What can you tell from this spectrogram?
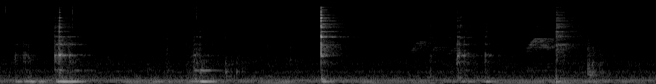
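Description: Glass bowls and a spatula clinking and knocking as diced zucchini is tipped from a small glass bowl into a larger glass mixing bowl: a few separate clinks, the sharpest a little past three seconds in.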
